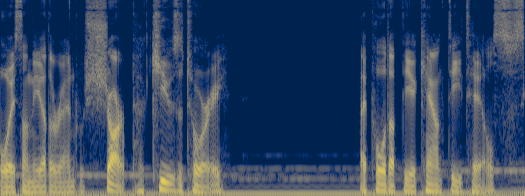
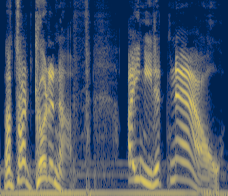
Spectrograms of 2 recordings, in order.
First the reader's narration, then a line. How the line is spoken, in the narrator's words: barked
